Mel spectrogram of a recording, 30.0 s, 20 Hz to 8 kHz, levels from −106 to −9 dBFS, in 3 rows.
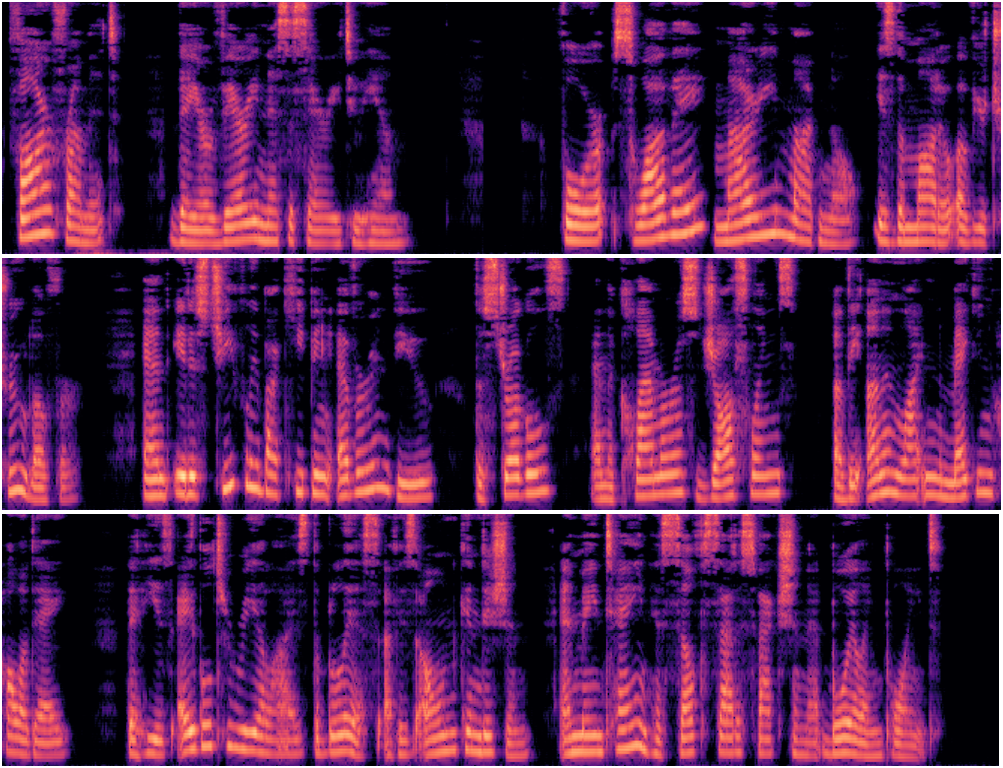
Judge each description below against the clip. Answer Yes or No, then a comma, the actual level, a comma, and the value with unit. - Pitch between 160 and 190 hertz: Yes, medium, 185 Hz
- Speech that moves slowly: Yes, slow, 120 wpm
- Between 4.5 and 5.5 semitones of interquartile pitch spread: Yes, average, 5.0 semitones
